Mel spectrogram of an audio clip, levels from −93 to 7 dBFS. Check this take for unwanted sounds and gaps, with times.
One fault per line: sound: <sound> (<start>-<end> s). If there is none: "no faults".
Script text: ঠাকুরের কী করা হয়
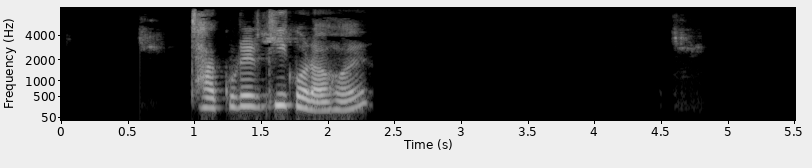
no faults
